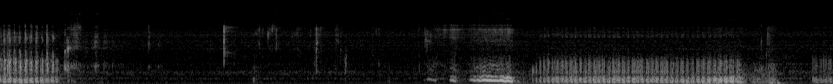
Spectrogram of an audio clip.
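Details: Holly, an angry pet dog, growling: a low, rough rumble heard in a short burst at the start, then a louder sustained growl lasting about two seconds, with quiet room sounds between.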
